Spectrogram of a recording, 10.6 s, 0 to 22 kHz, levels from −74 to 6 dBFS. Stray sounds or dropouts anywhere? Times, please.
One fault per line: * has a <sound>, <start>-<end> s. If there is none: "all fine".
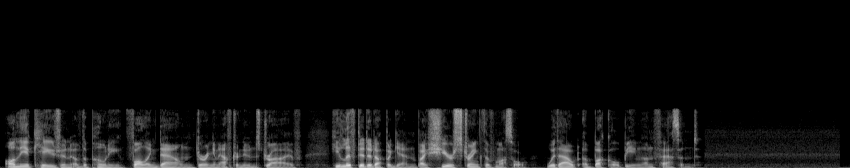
all fine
